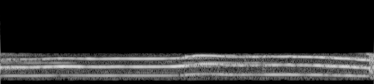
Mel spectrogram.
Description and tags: mystical singing 1
scifi, mystical, siren, singing, processed, fantasy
